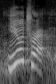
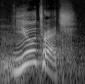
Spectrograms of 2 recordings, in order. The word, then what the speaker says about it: Utrecht: This was voted in Utrecht. How do you say that? Utrecht.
